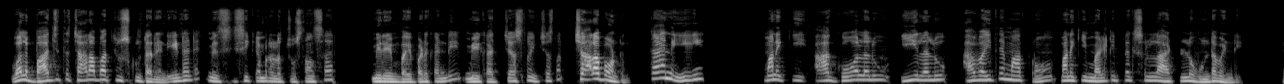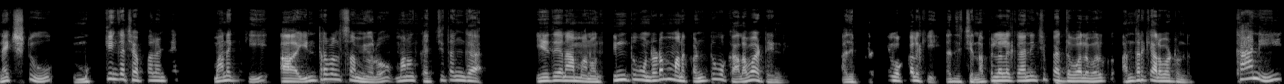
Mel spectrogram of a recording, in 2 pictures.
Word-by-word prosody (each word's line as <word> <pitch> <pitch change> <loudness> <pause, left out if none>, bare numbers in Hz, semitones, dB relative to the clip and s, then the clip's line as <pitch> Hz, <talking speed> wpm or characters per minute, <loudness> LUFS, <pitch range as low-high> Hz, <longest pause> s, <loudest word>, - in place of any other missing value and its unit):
వాళ్ళ 195 +4 +5
బాధ్యత 195 +7 +2
చాలా 195 +3 +3
బా 220 - +6
చూసుకుంటారండి. 135 - 0
ఏంటంటే, 200 +9 0
మీరు 145 -3 +1
సీసీ 140 +6 -3
కెమెరాలో 145 -4 -1
చూస్తాం 125 +2 -2
సార్, 210 0 -5 0.4
మీరేం 130 -2 +5
భయపడకండి, 125 - -1 0.2
మీకు 130 -2 +2
అది 115 - -5
చేస్తాం, 150 +4 -1
ఇది 135 - -7
చేస్తాం 165 +7 -7 0.2
చాలా 240 +2 +8
బావుంటుంది. 130 - -1 0.2
కానీ, 275 - +3 0.9
మనకి 205 -2 -1 0.2
ఆ - - +4 0.2
గోలలు, 210 +3 -1 0.3
ఈలలు 200 0 0 0.3
అవి 190 +3 +1
అయితే 210 +4 -3
మాత్రం 155 -10 -3 0.2
మనకి 180 0 +1
మల్టీప్లెక్స్‌ల్లో 180 +2 -2
ఆటిల్లో 155 +3 -1
ఉండవండి. 115 -7 0 0.5
నెక్స్టు 175 +3 +4 0.5
ముఖ్యంగా 235 - +1
చెప్పాలంటే, 180 +2 -1 0.4
మనకి 180 -10 -2 0.3
ఆ - - +9 0.2
ఇంటర్వల్ 230 +6 -1
సమయంలో 125 -8 +1 0.2
మనం 185 +1 +2
ఖచ్చితంగా, 180 +3 -1 0.7
ఏదైనా 175 0 +4
మనం 125 -2 +1
తింటూ 215 +2 +2
ఉండడం, 185 +6 +3
మనకంటూ 165 +2 +1
ఒక - - -13
అలవాటండి. 120 - +1 0.6
అది 115 +1 0
ప్రతి 190 - -15
ఒక్కళ్లకి, 160 - -1 0.2
అది 130 0 -1
చిన్న 120 -1 +1
పిల్లల 175 0 +5
కానించి, 185 +4 +2
పెద్ద 165 -4 +1
వాళ్ళ 150 -1 +4
వరకు 155 +1 -2
అందరికీ 190 +5 +1
అలవాటుంటది. 130 -10 0 0.5
కానీ, 270 -8 +4
175 Hz, 140 wpm, -24 LUFS, 135-195 Hz, 0.9 s, ఆ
